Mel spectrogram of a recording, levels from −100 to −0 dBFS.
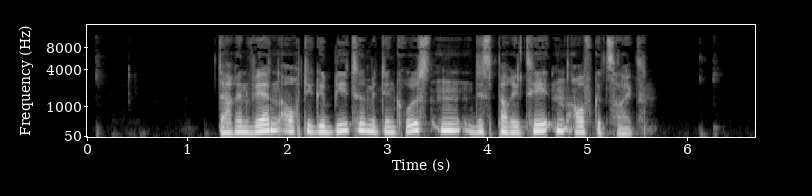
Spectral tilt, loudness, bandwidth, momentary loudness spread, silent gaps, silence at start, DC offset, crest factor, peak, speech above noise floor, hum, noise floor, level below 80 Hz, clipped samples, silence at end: -7 dB/octave; -22 LUFS; 11.5 kHz; 11 LU; none; 1.35 s; under 0.1%; 18 dB; -6 dBFS; 60 dB; none; -82 dBFS; -62 dBFS; under 0.1%; 1.15 s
